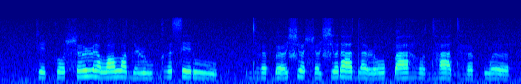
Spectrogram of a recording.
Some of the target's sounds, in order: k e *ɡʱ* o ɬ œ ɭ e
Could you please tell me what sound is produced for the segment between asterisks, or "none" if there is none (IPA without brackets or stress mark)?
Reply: k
